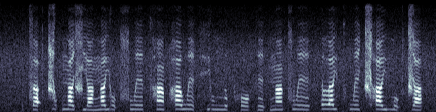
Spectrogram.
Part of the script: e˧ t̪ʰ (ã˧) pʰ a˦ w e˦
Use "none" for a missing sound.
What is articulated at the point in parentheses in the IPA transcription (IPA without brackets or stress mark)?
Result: ã˧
